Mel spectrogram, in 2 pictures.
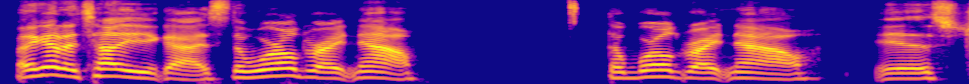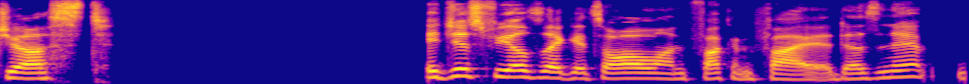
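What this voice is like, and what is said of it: Somber, subdued voice. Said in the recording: “my voice is a little more somber or a little more dialed back than I normally am”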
